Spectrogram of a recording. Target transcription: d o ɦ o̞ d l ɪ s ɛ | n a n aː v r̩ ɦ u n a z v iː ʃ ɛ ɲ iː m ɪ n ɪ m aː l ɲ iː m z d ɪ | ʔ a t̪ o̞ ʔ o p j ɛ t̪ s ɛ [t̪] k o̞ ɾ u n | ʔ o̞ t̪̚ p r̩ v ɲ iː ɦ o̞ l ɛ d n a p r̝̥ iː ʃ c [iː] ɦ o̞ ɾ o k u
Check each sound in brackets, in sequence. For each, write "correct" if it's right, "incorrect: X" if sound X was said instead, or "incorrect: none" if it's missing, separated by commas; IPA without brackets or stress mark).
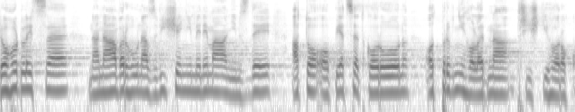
correct, correct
